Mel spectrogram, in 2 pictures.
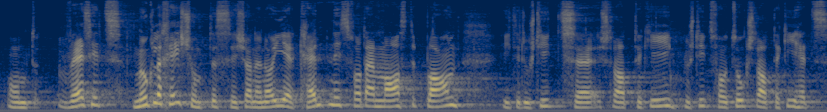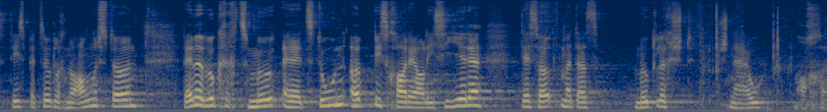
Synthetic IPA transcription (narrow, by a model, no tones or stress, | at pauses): ʊnd | ʋɛsjɪt͡smøɡləχɪʃʊnt̚d̥ɑsɪʃjɑnənœʏiɛɾkʰɛntnɪsfɔdæmːɑːstəɾplɑːn | ɪd̥əɾjuʃtit͡sʃtrɑt̪ɛɡ̥iːjuʃtit͡sfɔwt͡suːkʃtɾɑt̪ɛɡ̥iːɦɛtsd̥ɪsb̥ɛt͡sʏɡləχnɔɑŋəstøːnt | ʋɛnməvʏɾkʰləχt͡sɛt͡stuːnœpːisχɑɾɛɑlisiəɾəd̥ɛsœtməd̥ɑs | møɡləχʃt | ʃnæwmɑχːə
